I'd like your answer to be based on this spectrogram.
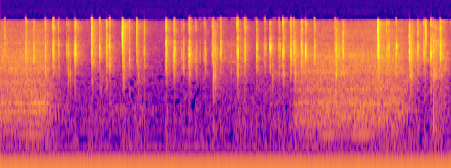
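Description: Steady typing on a computer keyboard entering a web address, a quiet run of close, crisp key clicks in an irregular rhythm, with no voices.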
